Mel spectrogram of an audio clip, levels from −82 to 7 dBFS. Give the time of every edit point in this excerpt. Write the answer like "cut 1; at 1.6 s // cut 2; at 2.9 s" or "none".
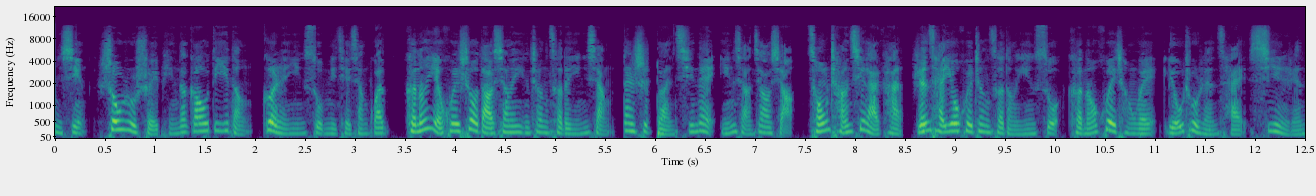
cut 1; at 10.1 s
